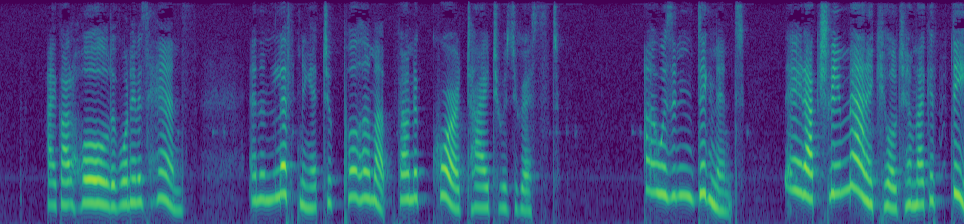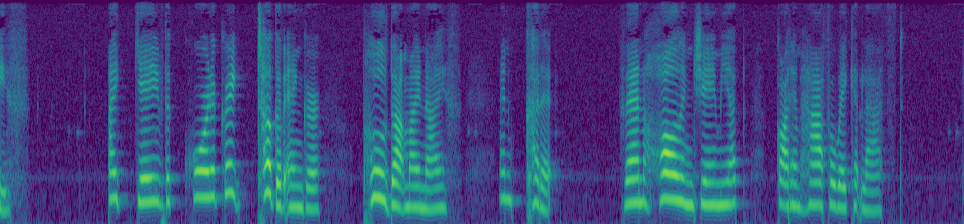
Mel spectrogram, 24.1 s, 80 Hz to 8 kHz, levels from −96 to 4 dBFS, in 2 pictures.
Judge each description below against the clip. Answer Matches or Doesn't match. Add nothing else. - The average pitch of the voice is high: Matches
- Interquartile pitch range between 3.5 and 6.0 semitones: Matches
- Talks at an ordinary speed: Matches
